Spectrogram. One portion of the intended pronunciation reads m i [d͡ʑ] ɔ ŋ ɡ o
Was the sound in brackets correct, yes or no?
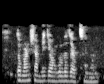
yes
